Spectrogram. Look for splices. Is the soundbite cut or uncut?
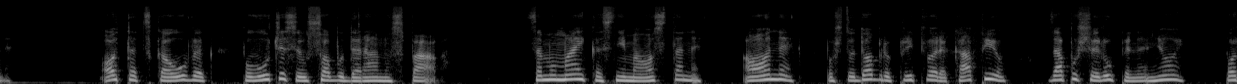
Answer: uncut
